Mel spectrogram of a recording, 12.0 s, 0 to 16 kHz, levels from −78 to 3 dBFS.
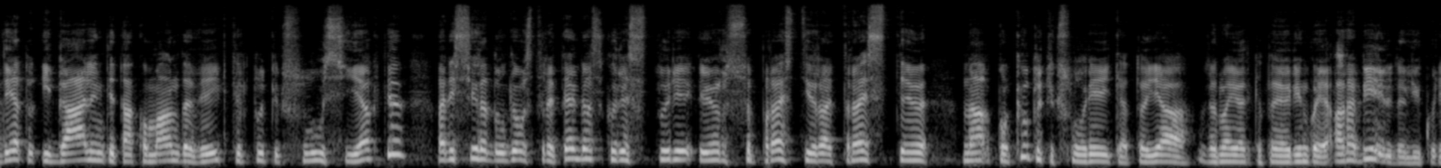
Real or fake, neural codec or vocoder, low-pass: fake; codec, 44.1 kHz, 3.4 kbps, Pupu-Codec; 14.4 kHz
